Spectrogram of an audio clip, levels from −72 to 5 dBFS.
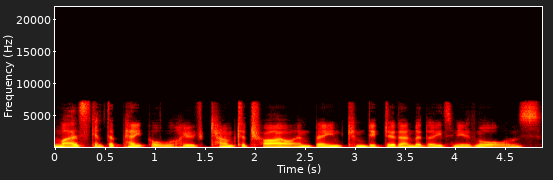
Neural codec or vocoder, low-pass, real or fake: codec, 16 kHz, 0.5 kbps, FreqCodec, larger model; 7.2 kHz; fake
